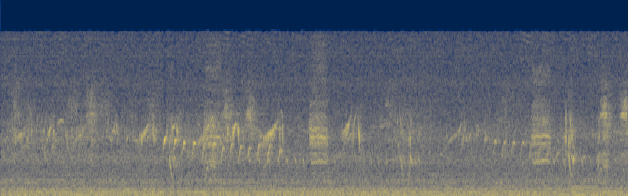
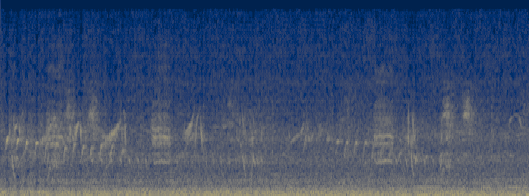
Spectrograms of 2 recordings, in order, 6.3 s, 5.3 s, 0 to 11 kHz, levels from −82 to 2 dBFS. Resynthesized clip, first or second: second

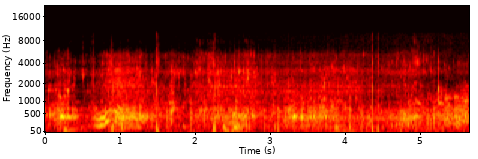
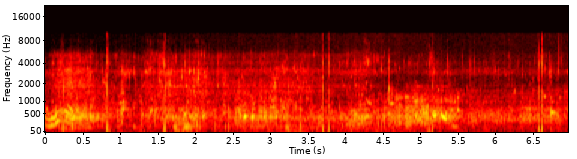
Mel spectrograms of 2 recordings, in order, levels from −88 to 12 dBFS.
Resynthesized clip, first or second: first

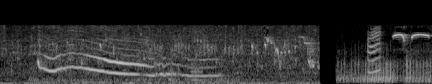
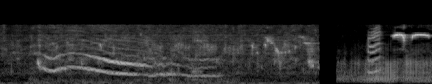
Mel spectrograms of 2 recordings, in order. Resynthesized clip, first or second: second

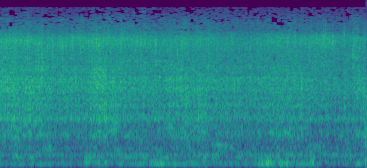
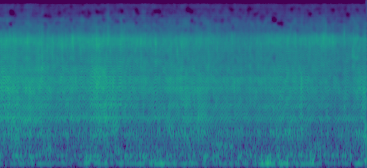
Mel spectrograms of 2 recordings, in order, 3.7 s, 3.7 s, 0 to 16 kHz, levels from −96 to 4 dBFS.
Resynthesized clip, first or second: second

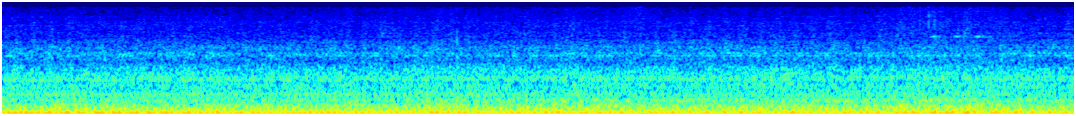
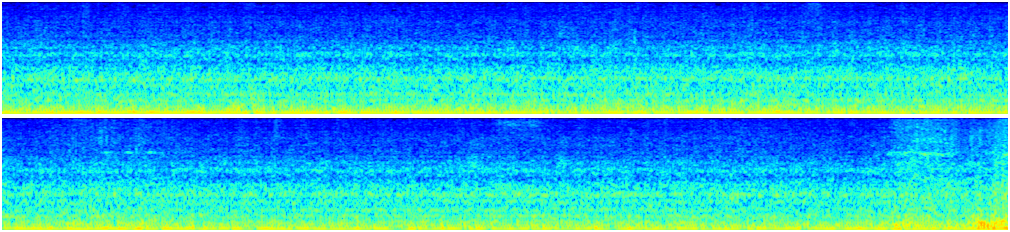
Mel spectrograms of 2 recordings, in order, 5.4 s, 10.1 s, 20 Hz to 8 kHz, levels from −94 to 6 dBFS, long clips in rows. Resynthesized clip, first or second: second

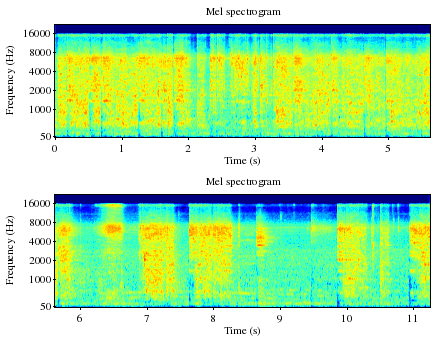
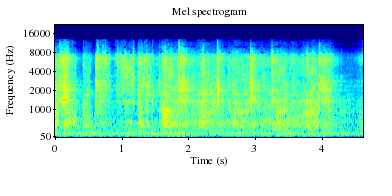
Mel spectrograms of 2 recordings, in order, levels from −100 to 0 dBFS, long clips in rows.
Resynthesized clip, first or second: second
